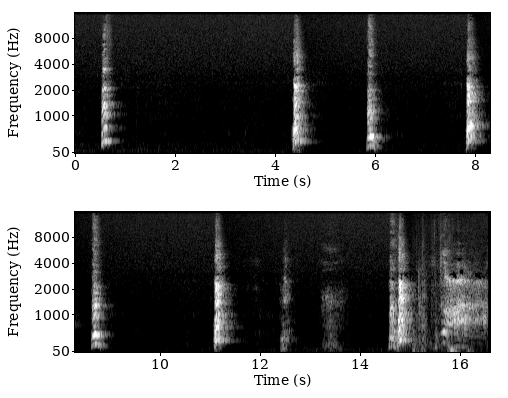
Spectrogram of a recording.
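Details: A female Bernese Mountain Dog in a barking match with her owner gives single deep, gruff barks at irregular intervals of a second or more.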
